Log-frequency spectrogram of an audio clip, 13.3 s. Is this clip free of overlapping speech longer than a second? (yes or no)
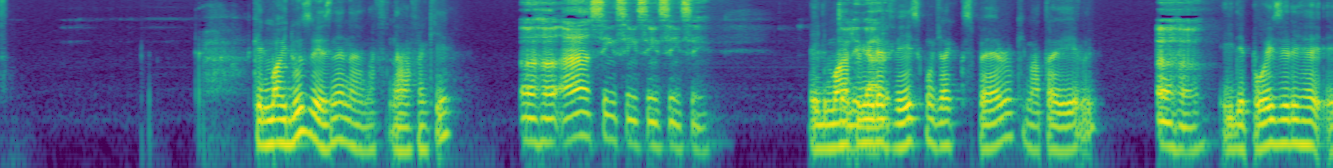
yes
